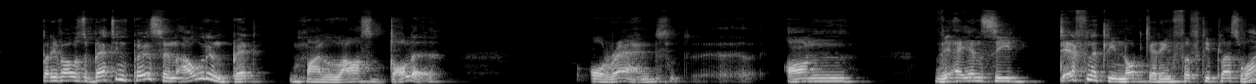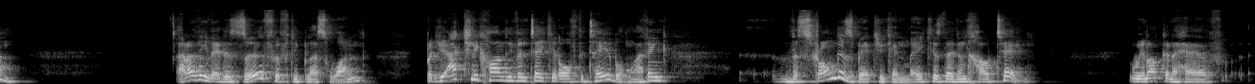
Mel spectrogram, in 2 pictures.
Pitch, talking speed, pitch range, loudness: 140 Hz, 145 wpm, 125-170 Hz, -19 LUFS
